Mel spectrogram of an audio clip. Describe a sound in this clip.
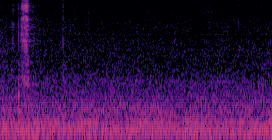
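A wooden stick scrapes lightly across a canvas.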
